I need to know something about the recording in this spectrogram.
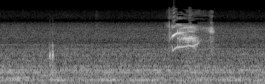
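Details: Indoor cat making a single brief, thin, high-pitched chirping meow, preceded by a soft tap, in a quiet room with low background hum.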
